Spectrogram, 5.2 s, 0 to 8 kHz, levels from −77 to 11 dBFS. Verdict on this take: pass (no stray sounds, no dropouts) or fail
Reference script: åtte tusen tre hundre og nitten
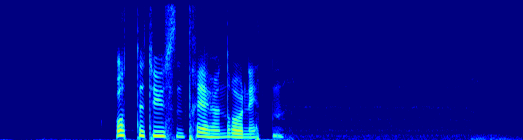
pass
